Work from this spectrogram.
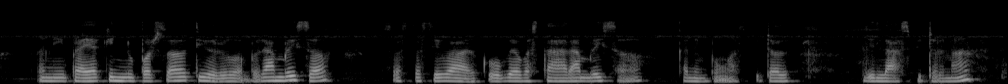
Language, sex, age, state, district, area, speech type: Nepali, female, 30-45, West Bengal, Kalimpong, rural, spontaneous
